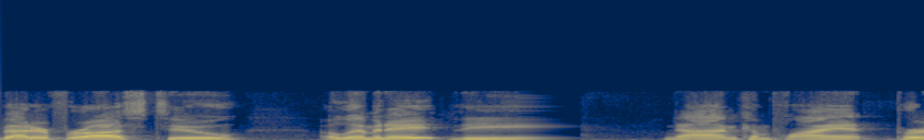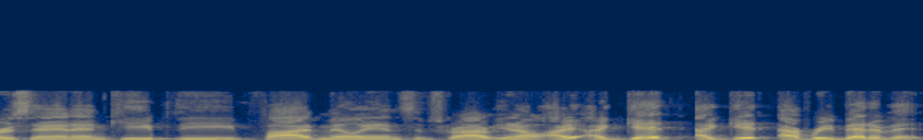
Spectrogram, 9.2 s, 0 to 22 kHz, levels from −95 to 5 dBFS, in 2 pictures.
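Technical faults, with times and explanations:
2.60–2.93 s, long network dropout: right after "for us to eliminate", the audio stops arriving for about 0.3 s. The receiver fills the gap by stretching the last sound into a fading buzz. The missing stretch never returns, most likely from lost packets.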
